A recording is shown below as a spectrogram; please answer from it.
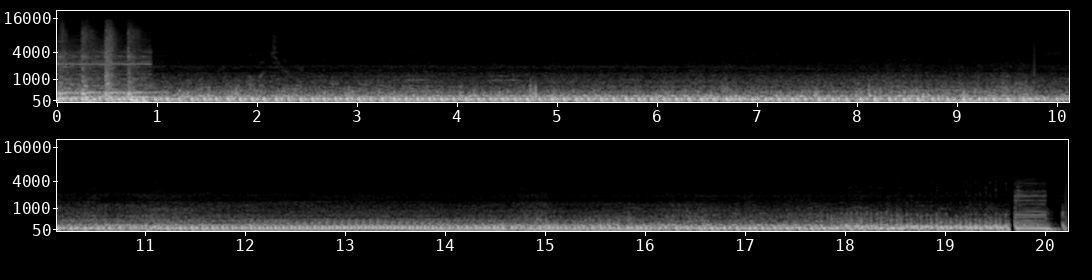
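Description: Motorcycle engine running steadily at road speed, with wind rushing over a bike-mounted microphone. A music track cuts off about a second in.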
